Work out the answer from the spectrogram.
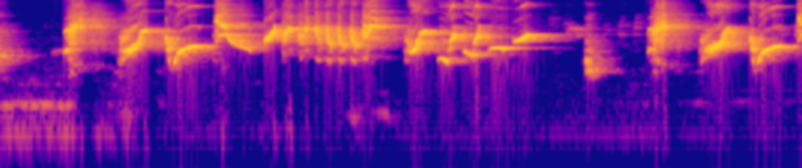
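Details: Caged contest-winning white-rumped shama, said to be ready to compete again with a full song repertoire; high, varied song of sweeping whistles, trills and sharp chips, with a short pause before a fresh outburst.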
